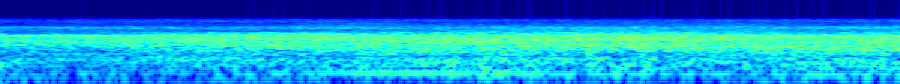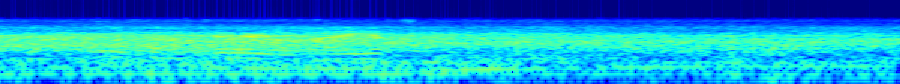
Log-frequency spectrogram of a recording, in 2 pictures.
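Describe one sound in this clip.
A pickup truck drives past close by.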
